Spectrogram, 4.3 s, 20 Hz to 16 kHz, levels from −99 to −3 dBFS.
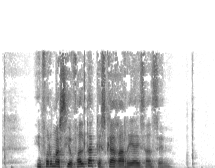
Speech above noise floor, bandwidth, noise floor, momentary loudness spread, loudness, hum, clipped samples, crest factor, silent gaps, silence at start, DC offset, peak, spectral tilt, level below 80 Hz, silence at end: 39 dB; 11.5 kHz; -62 dBFS; 14 LU; -23 LUFS; none; under 0.1%; 18 dB; none; 0.75 s; under 0.1%; -6 dBFS; -3.5 dB/octave; -70 dBFS; 0.95 s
